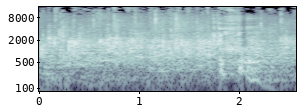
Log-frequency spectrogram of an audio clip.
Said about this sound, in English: I think I deserve a round of applause.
